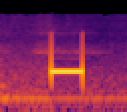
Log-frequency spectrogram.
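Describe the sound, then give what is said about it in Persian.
A single short, loud telephone busy tone beeps once, a steady mid-pitched electronic tone about a third of a second long, over a faint low hum after a call has disconnected. “د دوی اړیکه لمک سره پریښو.”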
